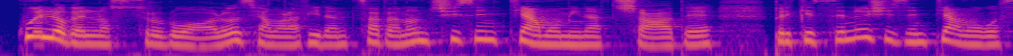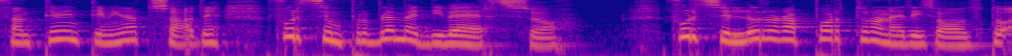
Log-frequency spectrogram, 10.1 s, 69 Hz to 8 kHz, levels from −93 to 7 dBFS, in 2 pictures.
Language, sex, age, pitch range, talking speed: Italian, female, 30-49, 190-260 Hz, 190 wpm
